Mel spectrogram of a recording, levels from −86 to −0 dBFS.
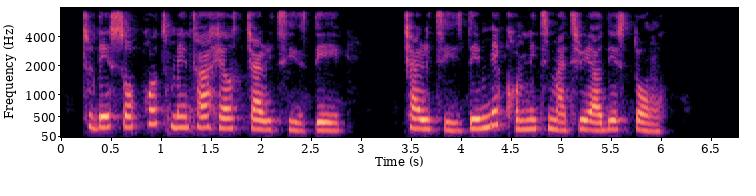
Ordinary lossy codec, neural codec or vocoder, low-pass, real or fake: none; vocoder, 22.05 kHz, 80 mel bands, WaveNeXt; 7.2 kHz; fake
